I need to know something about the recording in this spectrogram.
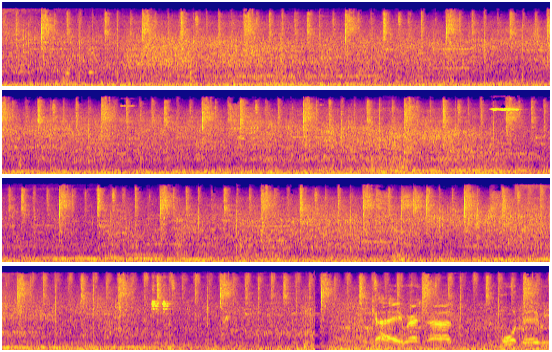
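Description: Vehicle engines running as a van and then a box truck drive off a car ferry's loading ramp, a low engine hum coming and going over constant busy background noise.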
